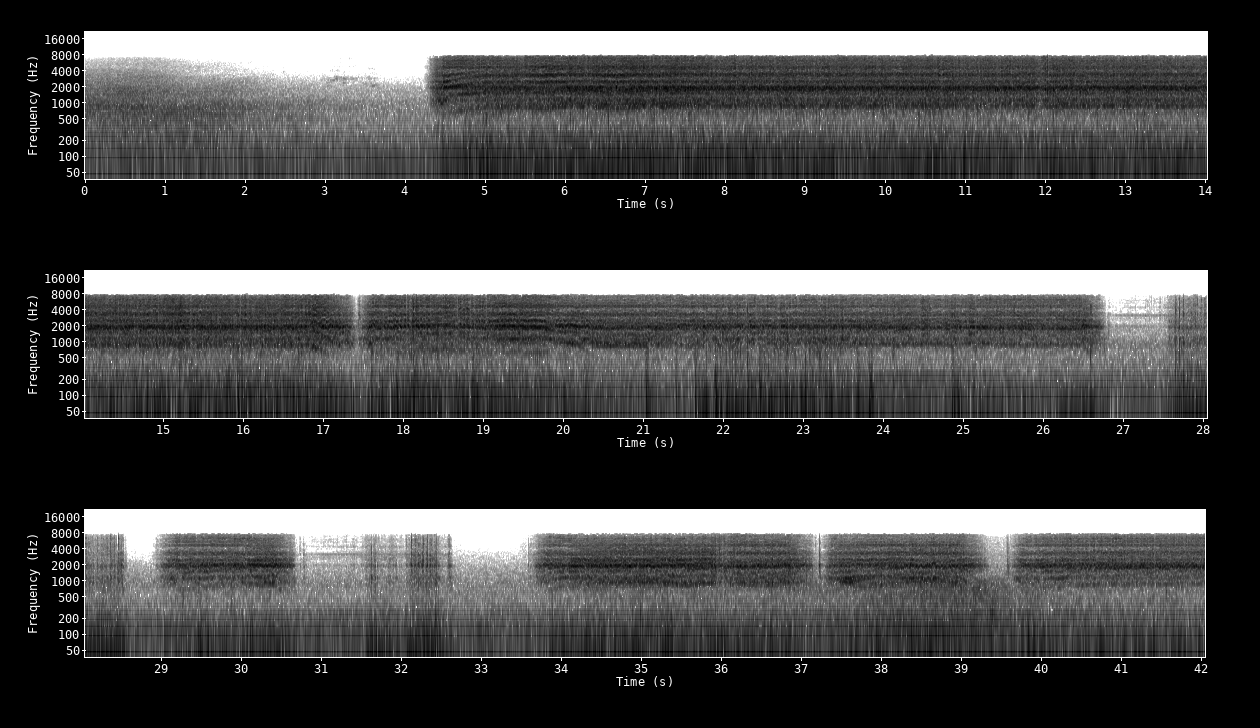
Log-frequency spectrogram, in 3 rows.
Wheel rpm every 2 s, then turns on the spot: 0, 0, 160, 230, 240, 230, 230, 240, 150, 170, 120, 120, 120, 40, 50, 30, 20, 110, 90, 70, 110.
26-28 30-32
